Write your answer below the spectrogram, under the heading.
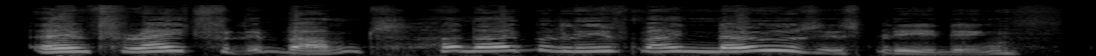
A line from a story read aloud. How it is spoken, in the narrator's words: said Ruth, still more plaintively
